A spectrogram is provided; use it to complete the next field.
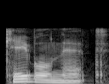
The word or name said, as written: cable-knit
